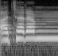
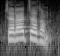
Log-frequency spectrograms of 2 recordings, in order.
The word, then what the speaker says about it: Characharam: Ichit jagat, it jagat, techa, chara acharam. In Sanskrit, it is written like this. Tulsiya Rakshita Sarvam Jagat Techa Characharam. Not Acharam, Characharam.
